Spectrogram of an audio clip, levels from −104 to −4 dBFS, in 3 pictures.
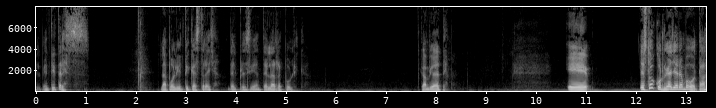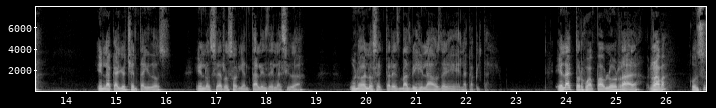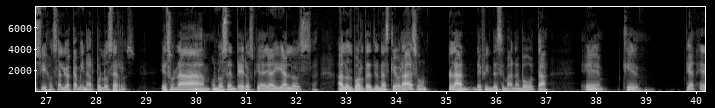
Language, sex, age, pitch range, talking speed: Spanish, male, 50-69, 100-135 Hz, 115 wpm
